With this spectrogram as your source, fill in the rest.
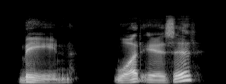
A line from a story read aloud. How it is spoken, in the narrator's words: calmly inquired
